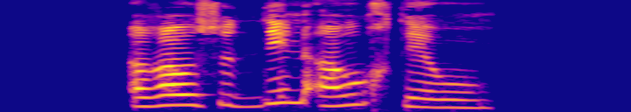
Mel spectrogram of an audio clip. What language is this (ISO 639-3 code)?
pus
